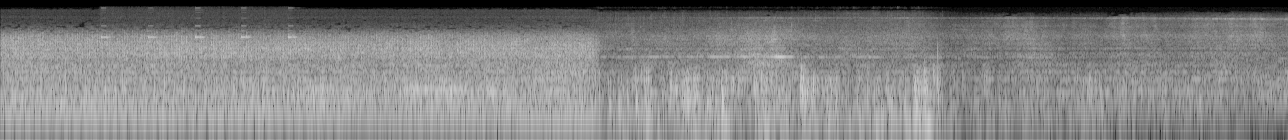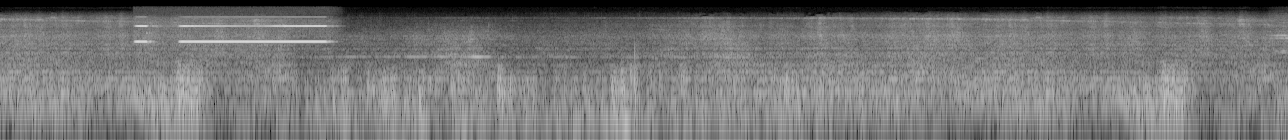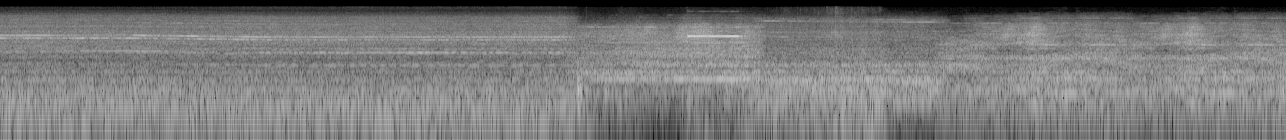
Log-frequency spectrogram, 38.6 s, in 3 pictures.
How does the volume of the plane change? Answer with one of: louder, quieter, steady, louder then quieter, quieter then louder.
quieter.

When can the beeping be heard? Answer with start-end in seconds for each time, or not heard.
1.0-3.0, 14.2-16.2, 32.6-34.6.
